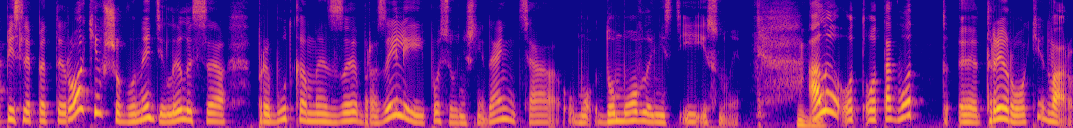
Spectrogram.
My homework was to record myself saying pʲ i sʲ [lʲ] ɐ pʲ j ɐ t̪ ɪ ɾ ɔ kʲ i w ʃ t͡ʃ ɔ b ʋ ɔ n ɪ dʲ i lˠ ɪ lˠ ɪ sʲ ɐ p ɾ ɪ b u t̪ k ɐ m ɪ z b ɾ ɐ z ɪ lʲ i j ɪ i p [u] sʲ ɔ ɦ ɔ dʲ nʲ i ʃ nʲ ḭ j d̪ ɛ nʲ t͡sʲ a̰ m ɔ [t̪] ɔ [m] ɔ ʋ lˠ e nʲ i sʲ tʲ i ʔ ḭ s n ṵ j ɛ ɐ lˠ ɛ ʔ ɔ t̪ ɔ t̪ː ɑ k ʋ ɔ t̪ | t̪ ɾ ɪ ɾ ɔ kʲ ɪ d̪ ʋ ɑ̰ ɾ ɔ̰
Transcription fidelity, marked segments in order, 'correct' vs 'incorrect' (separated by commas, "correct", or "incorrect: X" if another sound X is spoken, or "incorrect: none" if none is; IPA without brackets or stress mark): correct, incorrect: ɔ, incorrect: d̪, correct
